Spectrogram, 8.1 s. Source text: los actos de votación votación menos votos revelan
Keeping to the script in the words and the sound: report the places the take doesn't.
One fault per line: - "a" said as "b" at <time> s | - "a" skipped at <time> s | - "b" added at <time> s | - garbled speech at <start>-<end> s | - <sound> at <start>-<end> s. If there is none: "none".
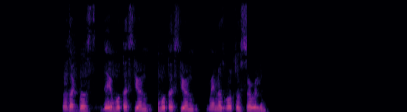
none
